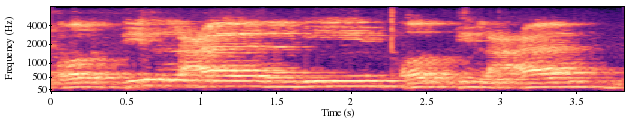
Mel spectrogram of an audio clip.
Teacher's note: rabbil alamin itu menggunakan huruf ain, hati-hati jangan jadi huruf hamzah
